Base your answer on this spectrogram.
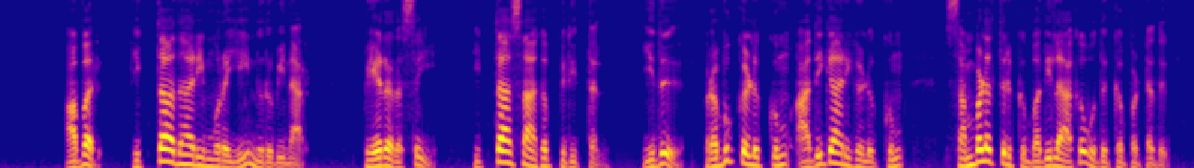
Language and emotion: Tamil, neutral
